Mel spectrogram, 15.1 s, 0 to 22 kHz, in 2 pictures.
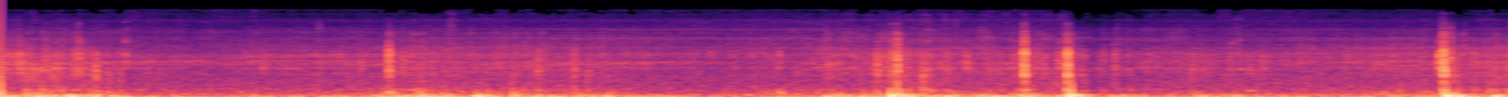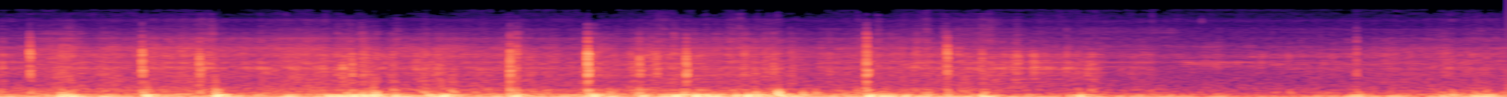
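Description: Lapierre Spicy 327 full-suspension mountain bike descending a rough, rocky trail: frame, chain and suspension rattling, with repeated sharp knocks from rocks and bumps over a low wind rumble on the camera microphone. The knocks come thickest and loudest over the second half.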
